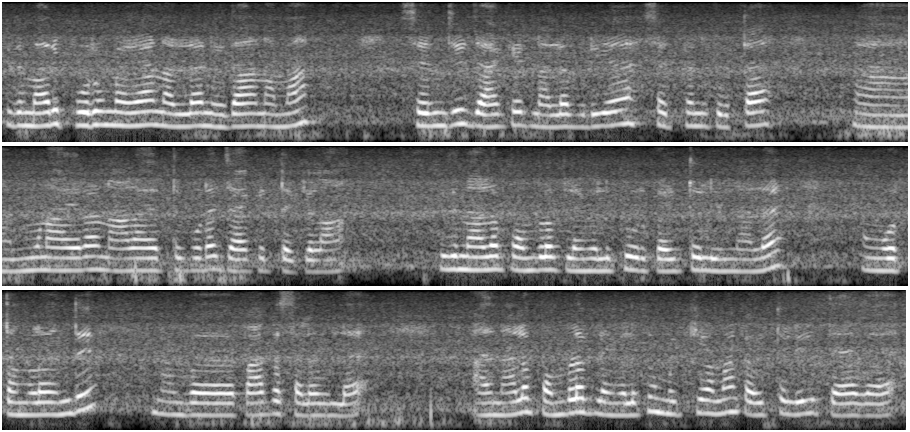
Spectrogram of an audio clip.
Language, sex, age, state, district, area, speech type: Tamil, female, 60+, Tamil Nadu, Tiruchirappalli, rural, spontaneous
